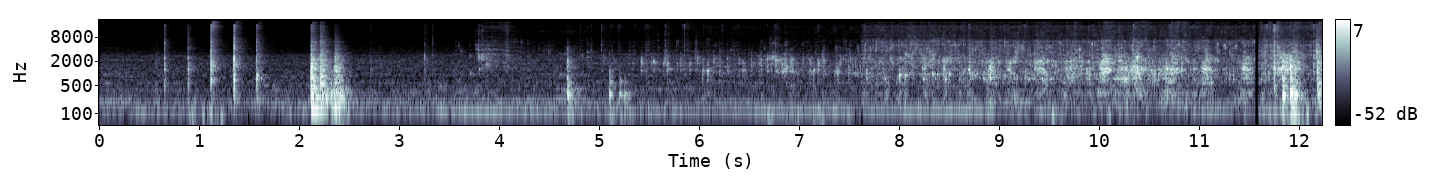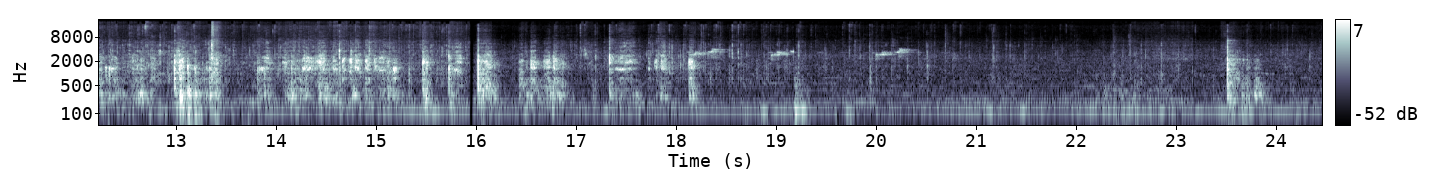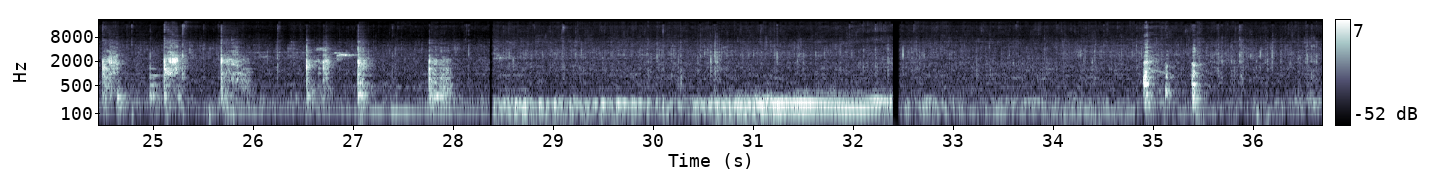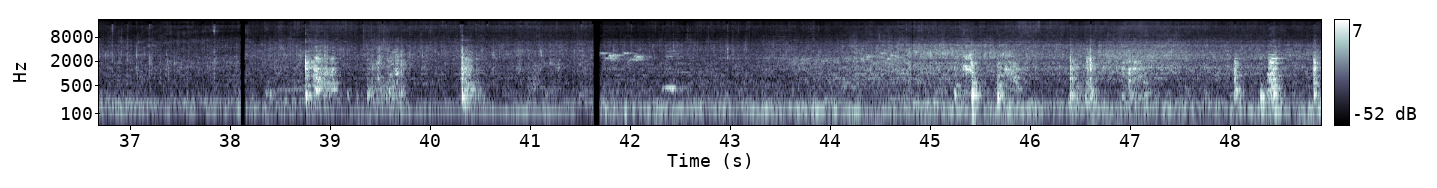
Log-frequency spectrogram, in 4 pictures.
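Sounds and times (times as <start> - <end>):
food sizzling: 3.4 - 48.9
spatula scraping a pan: 8.6 - 18.5, 23.5 - 28.2, 38.3 - 41.2, 44.2 - 48.9.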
